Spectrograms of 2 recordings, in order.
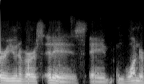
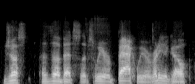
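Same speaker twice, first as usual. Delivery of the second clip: normal talking voice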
